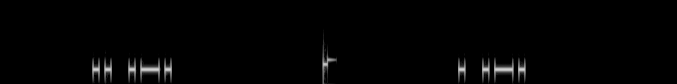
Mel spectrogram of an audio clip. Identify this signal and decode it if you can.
Morse code, heard as a keyed tone, about 20 wpm, 700 Hz. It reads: IR ER
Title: Prefixes and Suffixes 20wpm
